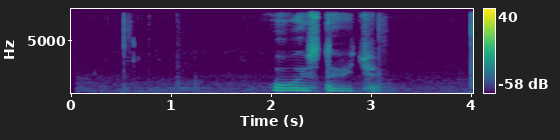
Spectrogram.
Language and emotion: Russian, sad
